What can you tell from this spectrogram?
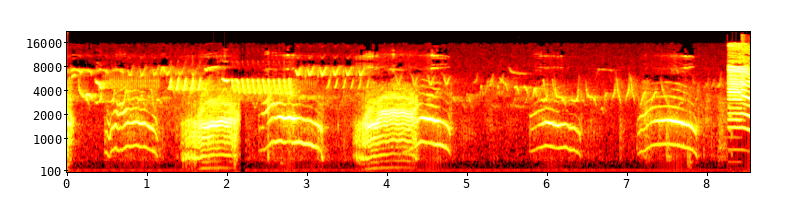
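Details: Playful kittens on grass meow repeatedly, about five loud arched calls spread over several seconds, some overlapping, above a faint steady low hum.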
